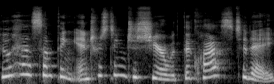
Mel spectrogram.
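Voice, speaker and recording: A squeaky, put-on character voice at a fairly quick pace, with very wide pitch swings. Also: woman. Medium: read story. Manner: polite, measured.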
